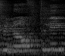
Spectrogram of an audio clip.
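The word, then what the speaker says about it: phenolphthalein: Phenol, इसे हम बोलते हैं फिनोफ्थलीन है, लेकिन जब हम लिखने लगे तो ऐसे लिखते हैं फिनोल पैथिलीन और प्रोनाउंस कैसे करते हैं? फिनोफ्थलीन।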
